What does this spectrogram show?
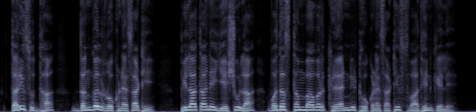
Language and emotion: Marathi, neutral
